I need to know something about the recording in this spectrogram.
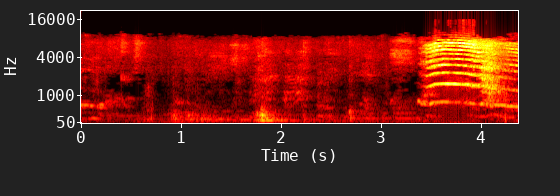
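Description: Quiet voices in the room, then near the end a loud, high-pitched child's cry that falls slightly in pitch as it goes on.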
